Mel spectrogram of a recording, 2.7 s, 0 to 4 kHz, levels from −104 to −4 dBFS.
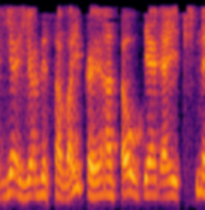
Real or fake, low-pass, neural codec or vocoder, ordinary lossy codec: fake; 3.6 kHz; codec, 16 kHz, 0.8 kbps, ZipCodec; MP3, 24 kbps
